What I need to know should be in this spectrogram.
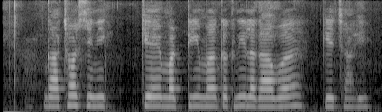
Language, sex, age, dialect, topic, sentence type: Maithili, female, 18-24, Angika, agriculture, statement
